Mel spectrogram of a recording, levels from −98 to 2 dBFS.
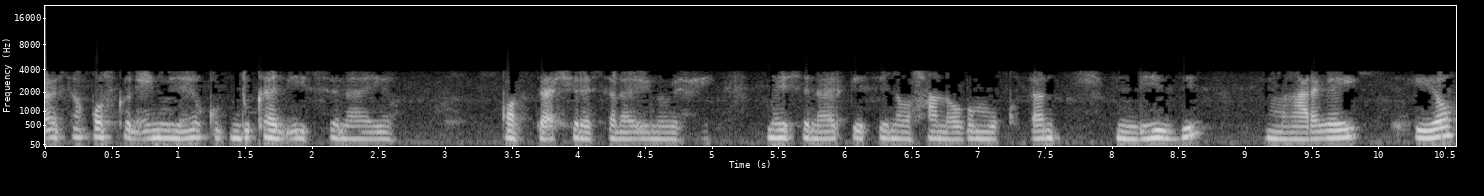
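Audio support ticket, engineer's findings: Buzzy, gravelly roughness across the whole speech clip, nothing above 4 kHz. Culprit: GSM full-rate codec, sound fits its 13 kbps mode. Vocal-tract model fed by regular pulse excitation, two in three excitation samples dropped. Damage plainly audible throughout.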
